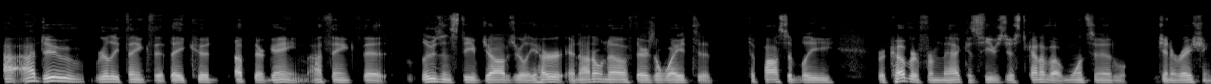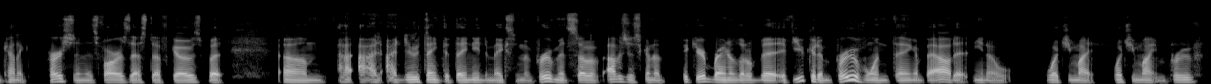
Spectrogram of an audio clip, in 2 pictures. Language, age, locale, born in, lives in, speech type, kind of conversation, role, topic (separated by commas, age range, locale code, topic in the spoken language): English, 30-34, en-US, United States, United States, conversation, unstructured, none, What surprised you most when you switched from iOS to Android, and how did it change your everyday life?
